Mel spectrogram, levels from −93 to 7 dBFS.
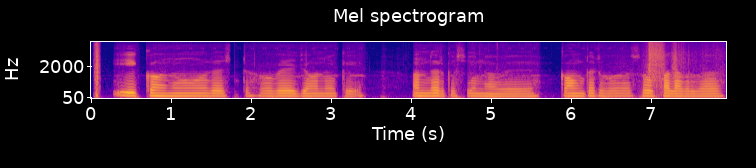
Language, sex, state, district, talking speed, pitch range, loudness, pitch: Bhojpuri, male, Uttar Pradesh, Deoria, 115 wpm, 130-140 Hz, -20 LUFS, 135 Hz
